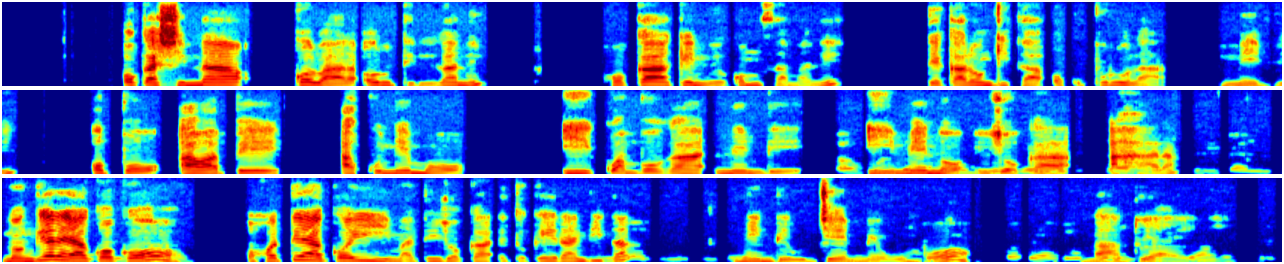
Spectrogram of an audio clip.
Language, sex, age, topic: Oshiwambo, female, 18-24, agriculture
